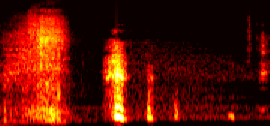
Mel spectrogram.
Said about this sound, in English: I didn't mean a sniffle there. It sounds like I'm doing some yayo.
